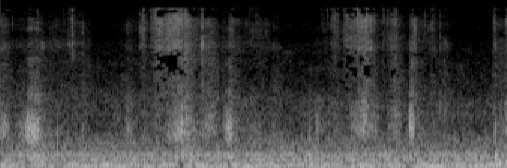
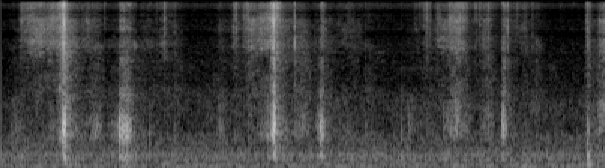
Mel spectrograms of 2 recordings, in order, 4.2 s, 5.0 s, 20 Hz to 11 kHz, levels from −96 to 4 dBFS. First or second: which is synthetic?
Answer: second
